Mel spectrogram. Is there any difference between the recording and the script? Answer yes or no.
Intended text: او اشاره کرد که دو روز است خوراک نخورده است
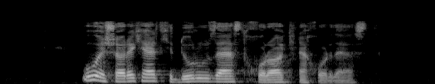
no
